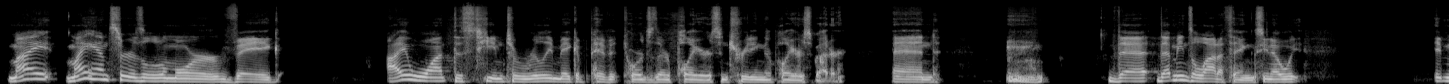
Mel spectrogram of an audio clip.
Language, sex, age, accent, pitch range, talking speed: English, male, 30-49, American, 125-150 Hz, 150 wpm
